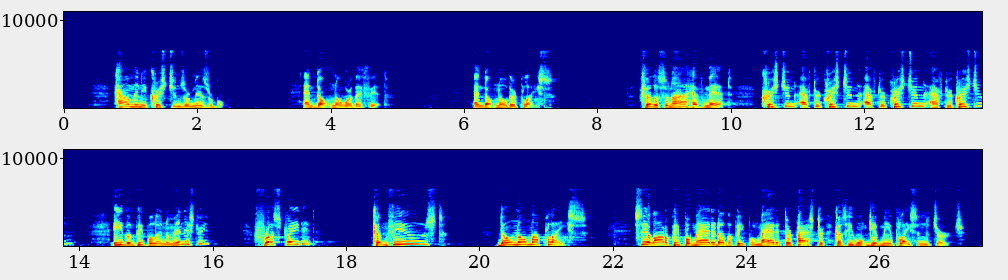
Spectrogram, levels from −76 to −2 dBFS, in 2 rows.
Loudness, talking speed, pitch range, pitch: -18 LUFS, 135 wpm, 185-280 Hz, 235 Hz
